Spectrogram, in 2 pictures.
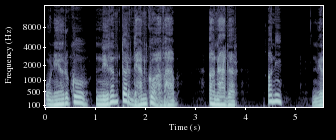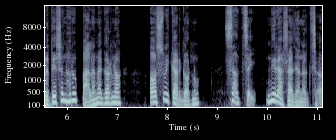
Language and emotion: Nepali, sad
